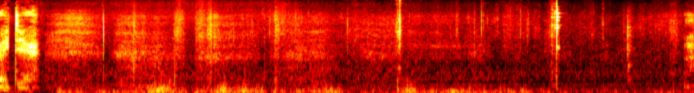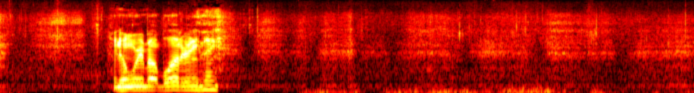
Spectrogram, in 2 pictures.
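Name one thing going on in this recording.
Hands scrape and press loose dirt and twigs close by.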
